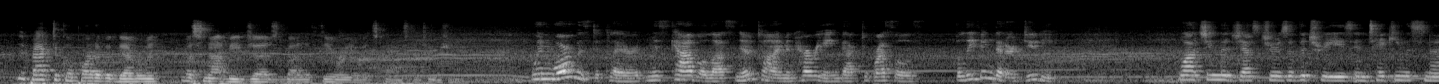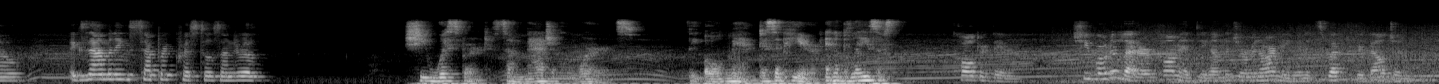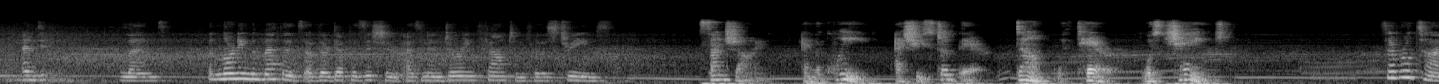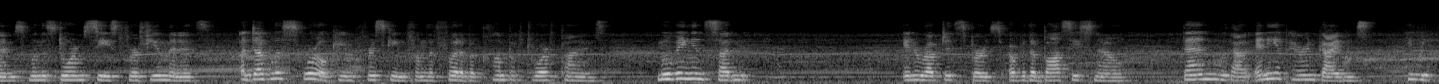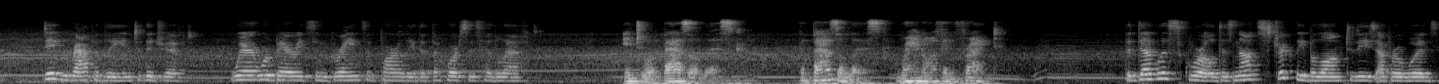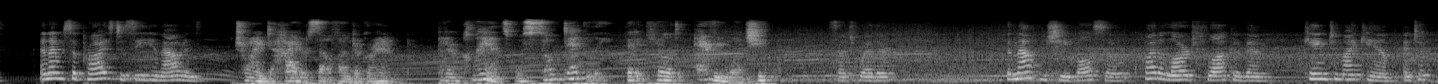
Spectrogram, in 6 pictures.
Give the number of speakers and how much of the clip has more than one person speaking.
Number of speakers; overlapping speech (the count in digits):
4, no overlap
